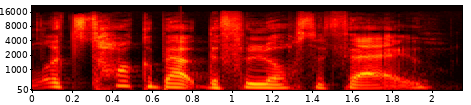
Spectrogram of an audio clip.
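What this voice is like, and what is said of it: Odd put-on accent. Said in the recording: “I don't know what accent that was. What the hell was that?”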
